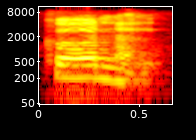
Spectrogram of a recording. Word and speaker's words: colonel: to be pronounced as colonel, you have to assume the letter r in the word c o l o n e l, that it is has to be pronounced as colonel.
